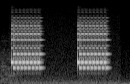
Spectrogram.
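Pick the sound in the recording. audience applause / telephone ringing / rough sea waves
telephone ringing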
